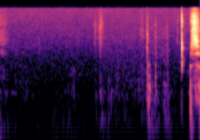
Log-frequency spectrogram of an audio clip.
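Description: Near silence inside a parked car for over a second, then a few faint short clicks in the second half, with a man's voice starting right at the end.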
